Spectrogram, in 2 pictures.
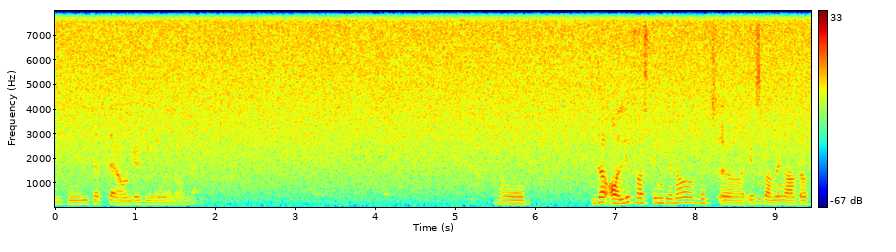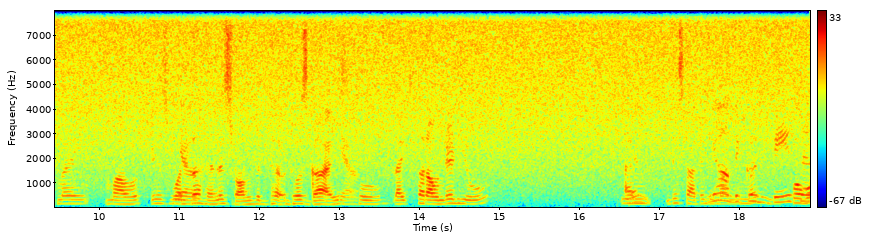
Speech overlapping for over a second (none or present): present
